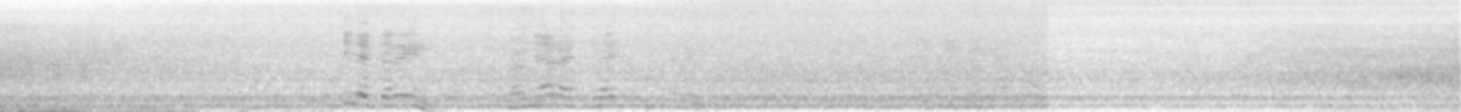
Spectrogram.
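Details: Honey bees from a swarm being rehoused in a new hive, humming in a steady dense drone, with a few brief higher tonal sounds and a knock early on over the constant buzzing.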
